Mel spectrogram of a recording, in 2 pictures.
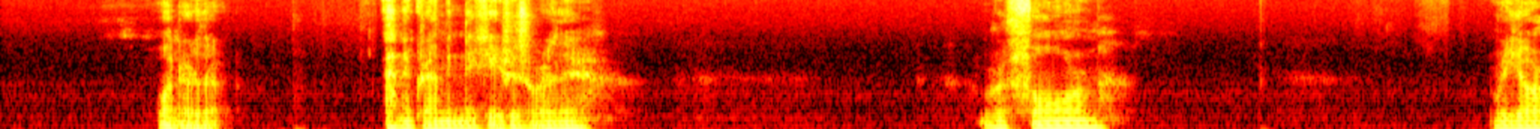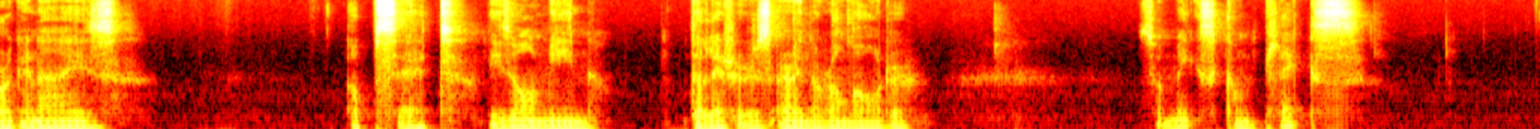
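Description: A young man speaks calmly and thoughtfully into a close microphone, with pauses.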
